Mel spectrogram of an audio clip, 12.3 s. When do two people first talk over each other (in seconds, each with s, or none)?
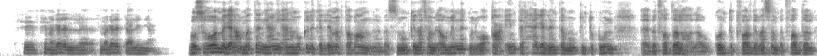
none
